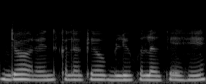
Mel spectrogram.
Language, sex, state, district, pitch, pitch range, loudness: Hindi, female, Bihar, Darbhanga, 210 Hz, 205-220 Hz, -30 LUFS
